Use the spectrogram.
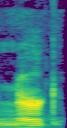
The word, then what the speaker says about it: Newark: to call them, in Newark. For those of you that think it is pronounced Newark, it is not. However, Newark is also an acceptable pronunciation.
